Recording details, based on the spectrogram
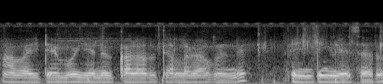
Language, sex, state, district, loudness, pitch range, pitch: Telugu, male, Andhra Pradesh, Manyam, -17 LUFS, 100-105 Hz, 105 Hz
